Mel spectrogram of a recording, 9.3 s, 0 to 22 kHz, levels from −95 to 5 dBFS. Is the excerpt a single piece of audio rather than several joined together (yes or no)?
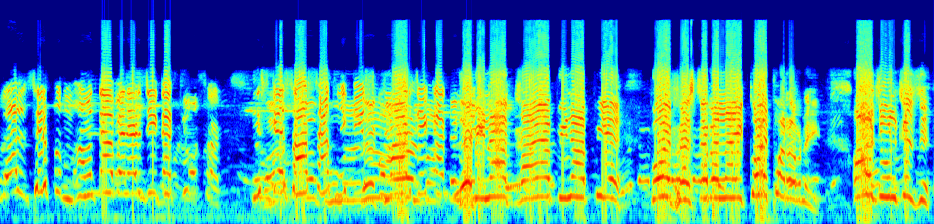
no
